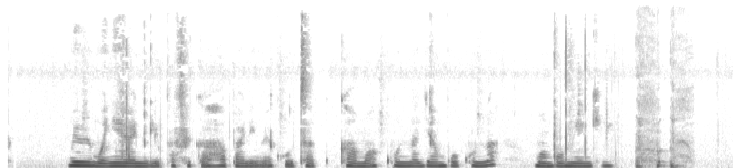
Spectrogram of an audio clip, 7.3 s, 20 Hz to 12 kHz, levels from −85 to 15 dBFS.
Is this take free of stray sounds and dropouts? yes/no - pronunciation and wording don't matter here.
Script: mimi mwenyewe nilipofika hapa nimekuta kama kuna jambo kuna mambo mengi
no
